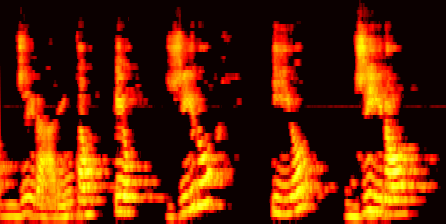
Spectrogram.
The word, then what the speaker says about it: girare: Girar é girare. Só a pronúncia do G que é explosivinha, então, ó, girare.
